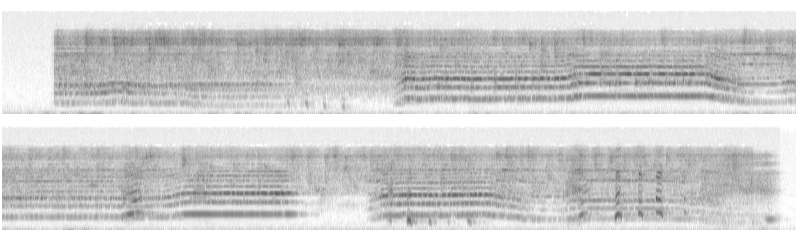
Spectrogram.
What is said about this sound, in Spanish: O sea, yo me estoy duchando, haciendo estupideces en la ducha, porque bueno, si soy yo. Cualquier vaina que se me ocurra lo hago ahí,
